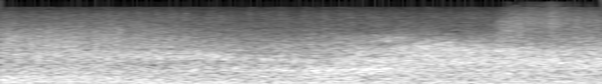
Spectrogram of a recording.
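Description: A propeller aircraft engine drones in War Thunder during a realistic tank battle. It is a steady, loud broadband roar that swells slightly, with no speech.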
